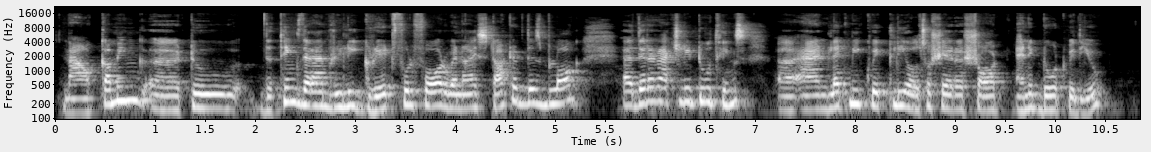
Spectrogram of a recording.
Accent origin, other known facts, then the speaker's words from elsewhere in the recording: India; I'm from India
